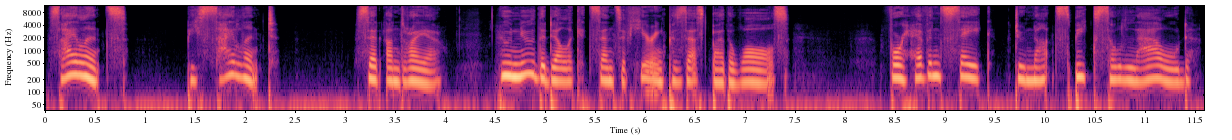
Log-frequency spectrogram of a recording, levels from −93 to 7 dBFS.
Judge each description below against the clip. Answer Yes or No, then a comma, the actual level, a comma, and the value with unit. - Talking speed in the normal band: No, slow, 120 wpm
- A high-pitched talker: Yes, high, 205 Hz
